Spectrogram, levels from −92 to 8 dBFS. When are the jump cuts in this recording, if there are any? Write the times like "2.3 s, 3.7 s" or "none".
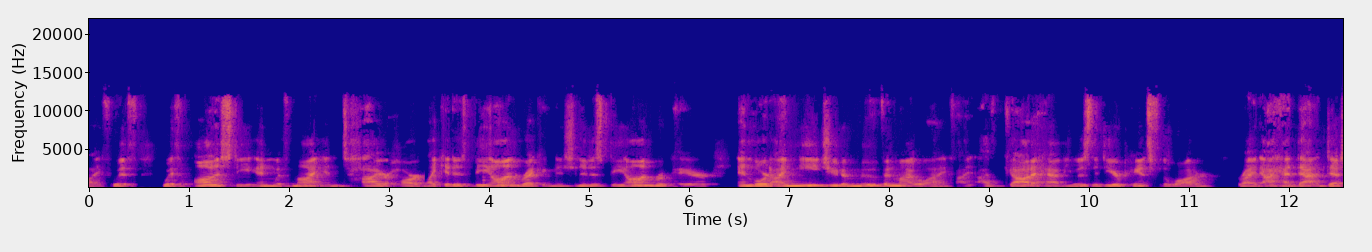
3.4 s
